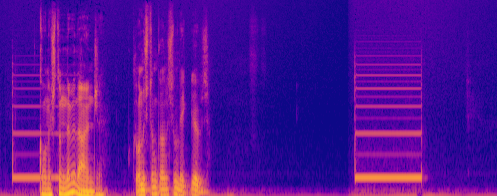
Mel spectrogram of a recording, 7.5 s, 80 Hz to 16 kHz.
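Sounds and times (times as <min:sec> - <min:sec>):
low hum: 0:00.0 - 0:07.4
speech: 0:00.6 - 0:03.2
telephone ringback tone on a phone line while calling a phone in Munich: 0:05.3 - 0:06.4.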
